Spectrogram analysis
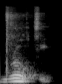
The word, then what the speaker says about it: roti: But the boneless chicken roti. Yes, my accent changed when I say roti because I have to say it properly.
